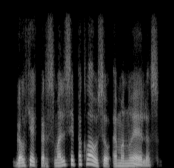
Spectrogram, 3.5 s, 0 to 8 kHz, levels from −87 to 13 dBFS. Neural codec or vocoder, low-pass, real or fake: codec, 24 kHz, 0.9 kbps, DualCodec; 7.2 kHz; fake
